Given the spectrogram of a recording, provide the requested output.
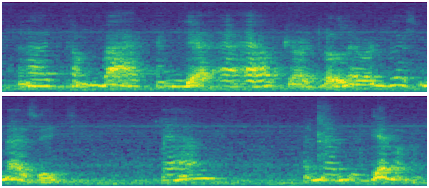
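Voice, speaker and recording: Against noticeable background noise, a man's voice moves through very wide pitch swings. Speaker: war veteran. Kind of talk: interview answer.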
